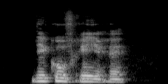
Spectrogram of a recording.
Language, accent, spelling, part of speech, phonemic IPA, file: French, Canada, découvrirait, verb, /de.ku.vʁi.ʁɛ/, LL-Q150 (fra)-découvrirait.wav
- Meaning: third-person singular conditional of découvrir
